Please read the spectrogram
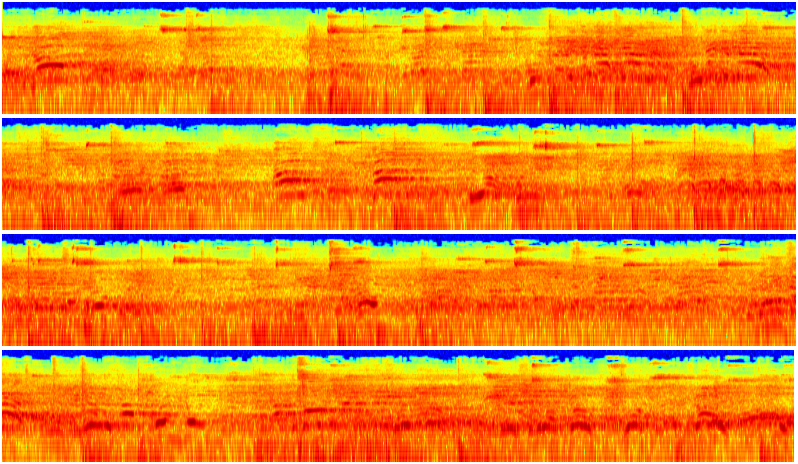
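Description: Basketball game in a large gym: a basketball being dribbled and bouncing on the hardwood court, sneakers squeaking in many short chirps, and spectators and players calling out, all echoing in the hall.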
